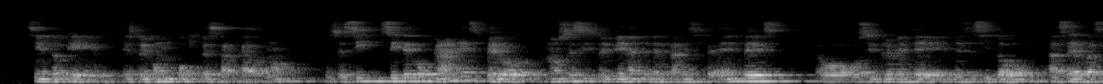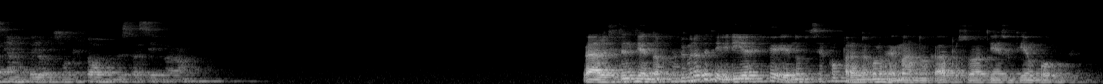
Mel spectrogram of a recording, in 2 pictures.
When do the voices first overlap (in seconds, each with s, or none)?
none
